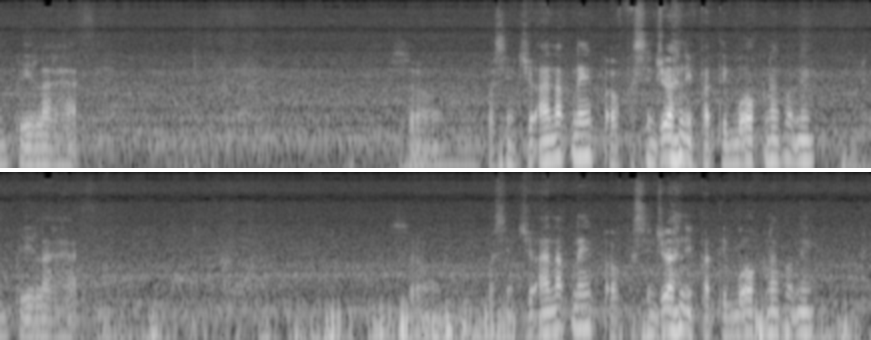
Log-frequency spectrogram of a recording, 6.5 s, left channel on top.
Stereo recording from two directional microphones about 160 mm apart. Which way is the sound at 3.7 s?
15° left (ahead or behind).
